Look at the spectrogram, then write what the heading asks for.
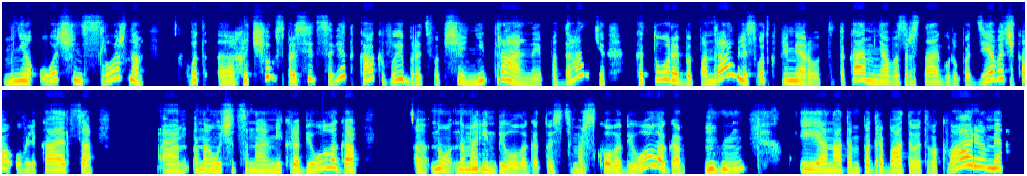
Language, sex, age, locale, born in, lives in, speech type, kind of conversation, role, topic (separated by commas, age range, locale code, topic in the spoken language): Russian, female, 40-44, ru-RU, Ukraine, United States, conversation, advice, user, Как выбрать подарок, который понравится разным людям и не ошибиться?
